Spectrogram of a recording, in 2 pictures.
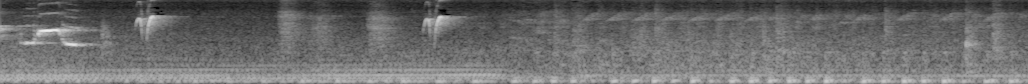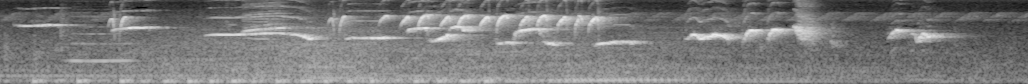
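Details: Mantenan bird in lively song, as a training recording for songbirds: after a quiet start with a low steady hum, rapid high chirps, upslurred whistles and a fast trilled run crowd the second half.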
